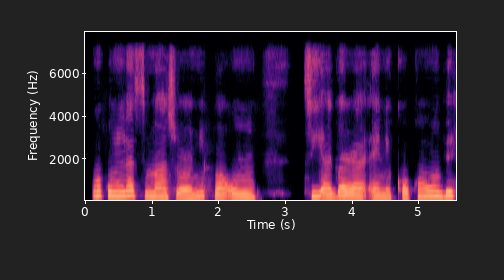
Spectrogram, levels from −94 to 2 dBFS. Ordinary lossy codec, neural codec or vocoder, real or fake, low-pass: AAC, 48 kbps; codec, 32 kHz, 1.9 kbps, SNAC; fake; 7.2 kHz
